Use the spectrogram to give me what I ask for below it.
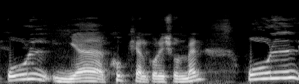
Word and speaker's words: قل يا: সেটা হচ্ছে, এখানে অনেকে কুলিয়া বলে, হ্যাঁ কুলিয়া না, কুল ইয়া।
